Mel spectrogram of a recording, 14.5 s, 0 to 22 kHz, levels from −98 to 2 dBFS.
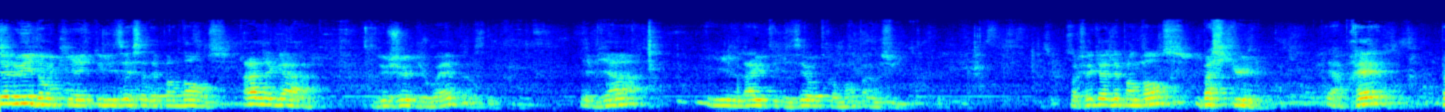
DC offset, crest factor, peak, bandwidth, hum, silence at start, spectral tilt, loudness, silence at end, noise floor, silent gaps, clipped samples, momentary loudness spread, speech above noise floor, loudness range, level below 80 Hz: under 0.1%; 20 dB; -16 dBFS; 11.5 kHz; none; 0 s; -6 dB/octave; -36 LUFS; 0 s; -61 dBFS; none; under 0.1%; 23 LU; 26 dB; 7 LU; -80 dBFS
